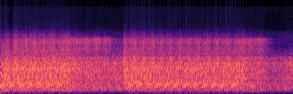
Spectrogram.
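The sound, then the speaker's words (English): Automatic gunfire as warning shots fired in front of a man during a ship search, a loud, dense, continuous rattling burst that holds steady for several seconds with a slight drop near the end. “We fire in front of him.”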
